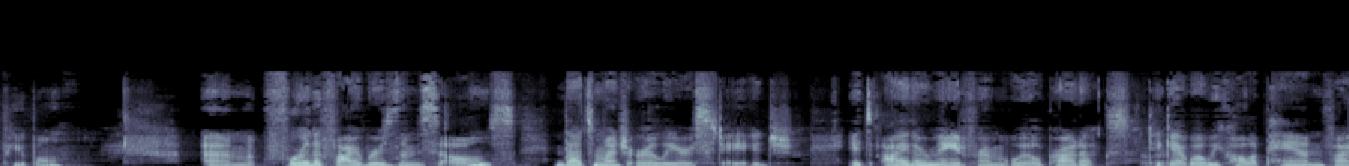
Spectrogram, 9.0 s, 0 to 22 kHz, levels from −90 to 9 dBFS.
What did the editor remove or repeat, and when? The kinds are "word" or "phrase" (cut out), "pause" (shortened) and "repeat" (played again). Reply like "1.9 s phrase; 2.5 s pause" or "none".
none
